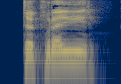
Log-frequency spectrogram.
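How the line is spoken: Snort. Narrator (Russian): хмыкнул я

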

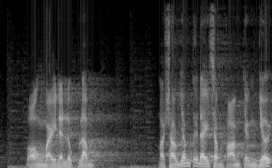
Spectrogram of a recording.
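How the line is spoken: Shouting. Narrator (Vietnamese): Tên cục đầu quát lên

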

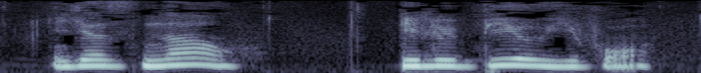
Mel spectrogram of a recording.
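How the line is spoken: Plain. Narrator (Russian): сказал Арий

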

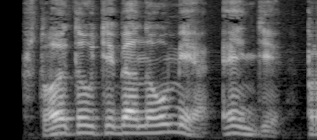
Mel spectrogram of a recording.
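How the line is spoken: Grumbling. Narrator (Russian): проворчал

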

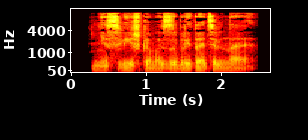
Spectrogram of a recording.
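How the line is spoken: Forced hiss. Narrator (Russian): выдавил с шипением

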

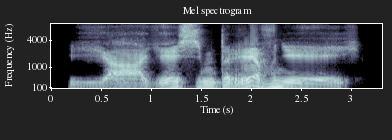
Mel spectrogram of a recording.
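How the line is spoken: Growl. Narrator (Russian): прорычал Нахаг

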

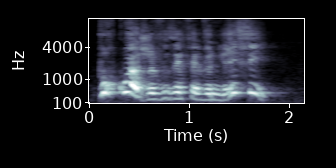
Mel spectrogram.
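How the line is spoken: Sneering. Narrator (French): dit-il en ricanant

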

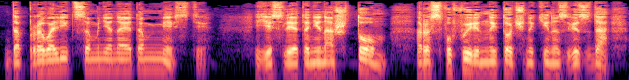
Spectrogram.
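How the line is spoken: Exclamation. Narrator (Russian): воскликнул

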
